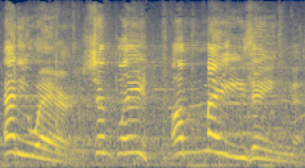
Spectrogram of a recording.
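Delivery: high-pitched carnival barker pitch; snake oil seller. Acted. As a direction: hawk it to the crowd. Carnival pitchman selling ladder.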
